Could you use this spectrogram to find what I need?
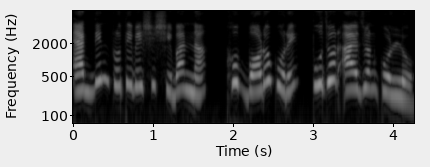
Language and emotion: Bengali, neutral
